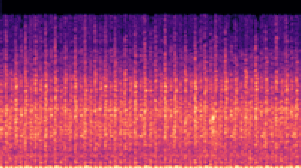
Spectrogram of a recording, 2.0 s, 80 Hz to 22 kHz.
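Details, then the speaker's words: Ford Flex EcoBoost broken flex pipe, repair blown out after a 60-mile trip, idling at about 14°F air temp: loud, rapid, deep puffing chuff; exhaust leak at the flex pipe. "well as you can hear as you can see the repair that I tried to do right here didn't really work I took the flex on a 60 mile trip and obviously it blew everything out on me"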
